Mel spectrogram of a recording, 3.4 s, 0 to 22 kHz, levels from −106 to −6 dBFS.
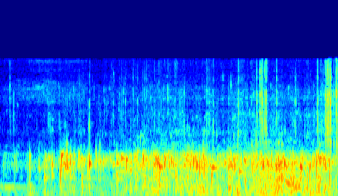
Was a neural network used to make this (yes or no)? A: yes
